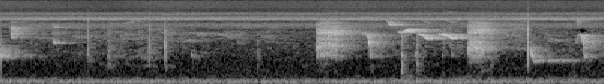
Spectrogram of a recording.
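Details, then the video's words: Drongo voice used for luring birds: sharp ticks and short buzzy notes, then a loud run of grating bursts and falling whistles, with an insect drone throughout. "mikat burung srigunting"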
